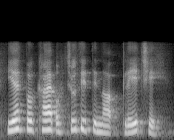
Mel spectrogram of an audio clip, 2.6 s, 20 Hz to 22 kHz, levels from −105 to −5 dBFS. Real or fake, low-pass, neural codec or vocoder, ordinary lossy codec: fake; 7.2 kHz; codec, 16 kHz, about 1 kbps, DyCAST, with the encoder's durations; none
